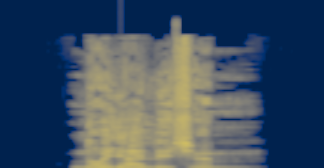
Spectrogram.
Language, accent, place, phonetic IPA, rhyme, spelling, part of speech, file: German, Germany, Berlin, [ˈnɔɪ̯ɐlɪçm̩], -ɔɪ̯ɐlɪçm̩, neuerlichem, adjective, De-neuerlichem.ogg
- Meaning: strong dative masculine/neuter singular of neuerlich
